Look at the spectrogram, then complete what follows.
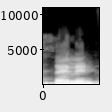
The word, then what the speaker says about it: slant: लेकिन यहां पे हम लोग जब भी शंकु बोलते हैं तो इसको बोलते हैं सैलेंट हाइट, ठीक है, जिसको हम हिंदी में कहते हैं तिर्यक ऊंचाई।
